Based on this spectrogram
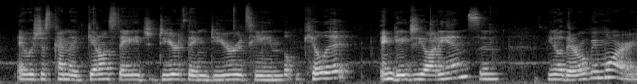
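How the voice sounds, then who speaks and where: Noticeable background noise under a woman's fairly high pitch. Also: ordinary pitch variation, fairly quick pace. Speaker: pop singer. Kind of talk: interview.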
